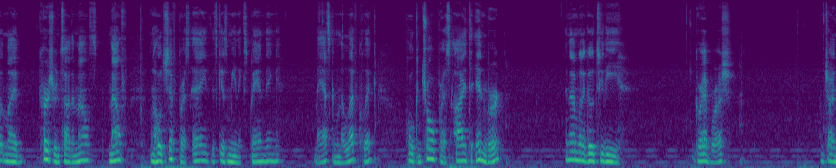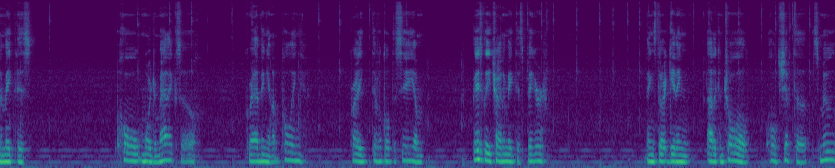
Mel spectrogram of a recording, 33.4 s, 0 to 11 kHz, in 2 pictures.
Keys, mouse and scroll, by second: 3.3 a, 6.4 click, 7.2 middle click, 9.0 ctrl+i, 9.8 middle click, 10.7-11.4 scroll down 1, 13.8 click, 13.9 click, 14.5 middle click, 16.0 f, 16.5 click, 16.6 click, 17.0 middle click, 17.8 click, 20.2 click, 21.5 click, 22.2 middle click, 23.6 middle click, 23.6 click, 24.2 click, 25.4 middle click, 27.2 shift+click, 27.3 shift+click, 27.6 shift+click, 27.7 shift+double click, 27.8 shift+click, 28.8 click, 29.4 click, 29.9 click, 30.7 click, 31.3 click, 32.0 click, 32.6 click.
